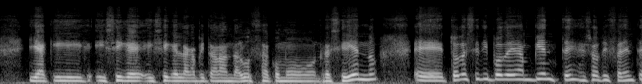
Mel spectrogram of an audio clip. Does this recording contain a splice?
no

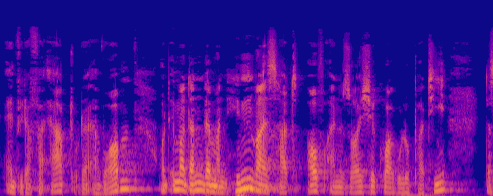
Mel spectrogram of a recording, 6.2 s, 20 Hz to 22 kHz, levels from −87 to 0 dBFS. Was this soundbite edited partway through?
yes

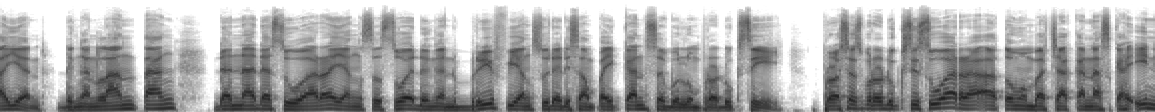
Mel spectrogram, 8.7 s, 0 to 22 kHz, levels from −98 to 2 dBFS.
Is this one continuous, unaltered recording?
yes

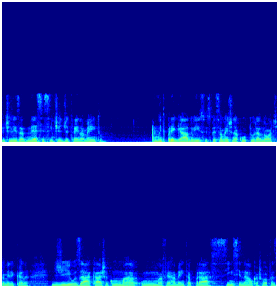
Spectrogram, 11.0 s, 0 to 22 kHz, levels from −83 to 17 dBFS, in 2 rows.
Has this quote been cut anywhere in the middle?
no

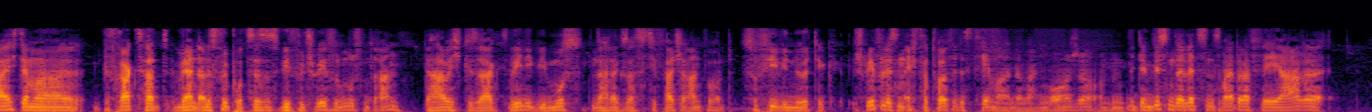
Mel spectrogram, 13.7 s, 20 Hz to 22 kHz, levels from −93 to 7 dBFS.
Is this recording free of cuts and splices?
no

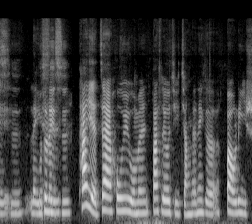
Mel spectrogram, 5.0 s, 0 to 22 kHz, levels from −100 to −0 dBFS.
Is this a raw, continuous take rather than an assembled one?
no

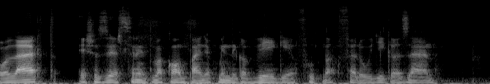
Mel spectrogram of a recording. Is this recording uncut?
yes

